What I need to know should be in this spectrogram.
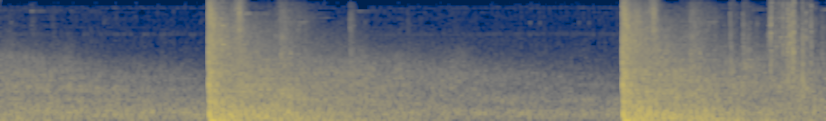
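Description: A rifle fires sharp, loud shots that echo away outdoors.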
